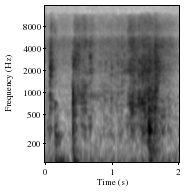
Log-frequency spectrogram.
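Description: Faint handling sounds of a brush being set down in a small saucepan of melted wax: two light knocks in the first half second, then soft scraping and a dull thump a little before the end.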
